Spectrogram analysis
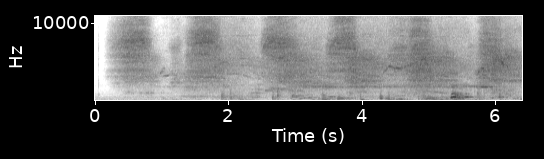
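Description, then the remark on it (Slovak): Someone demonstrates a model inhale and exhale during a voice lecture for reciters at the Dni Mateja Hrebendu festival in Levoča, audibly breathing in a steady rhythm: about six airy, hissing breaths in a row, with a faint low murmur underneath. “Ešte jeden vzorový nábyť a výbyť.”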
